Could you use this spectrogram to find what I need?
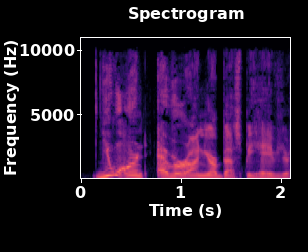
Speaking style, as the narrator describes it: snapped Erdrick

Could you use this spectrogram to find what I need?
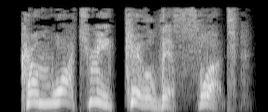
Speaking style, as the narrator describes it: he shouted

